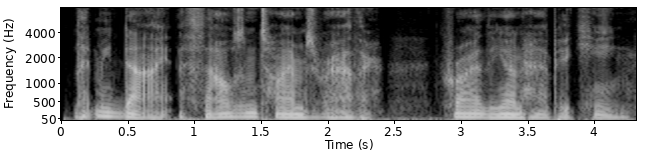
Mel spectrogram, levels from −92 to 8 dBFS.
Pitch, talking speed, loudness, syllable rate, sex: 85 Hz, 155 wpm, -20 LUFS, 4.4 syllables/s, male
